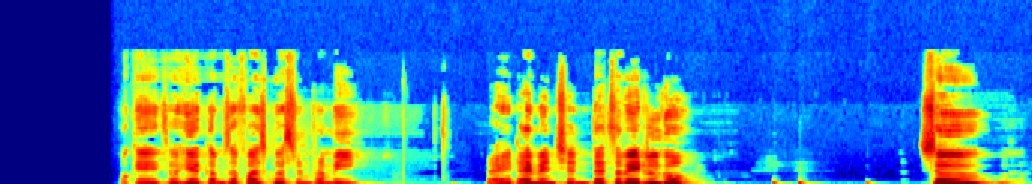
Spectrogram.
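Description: A man speaks into a microphone over a loudspeaker in a hall.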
